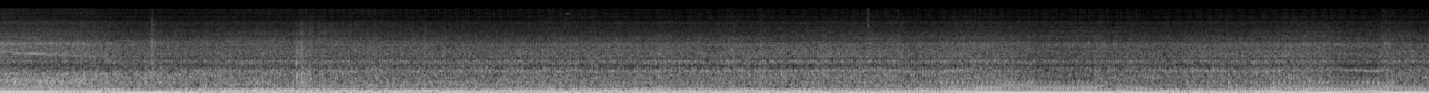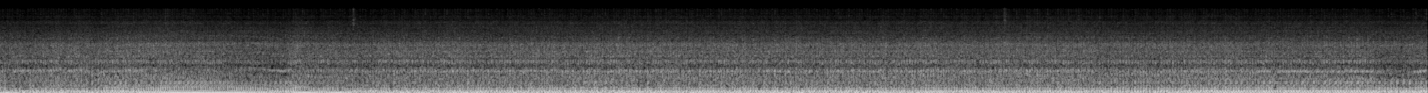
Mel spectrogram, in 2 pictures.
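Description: Car engine heard from inside the cabin, dropping in pitch as the car slows in the first second or so, then idling steadily at a stop.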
